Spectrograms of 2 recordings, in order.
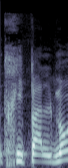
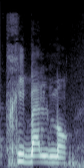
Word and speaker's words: tripalement: Je dis bien tripalement et pas tribalement.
